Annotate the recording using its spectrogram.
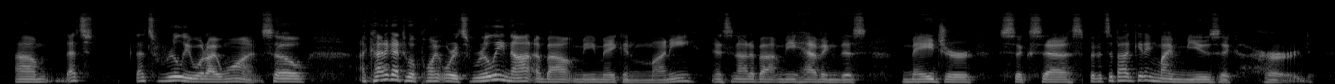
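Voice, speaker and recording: This man's medium-pitched voice has a relaxed yet bright, sharp tone and ordinary pitch variation. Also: moderate pace. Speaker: country songwriter and singer. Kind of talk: casual vlog update to viewers. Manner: relaxed, conversational with fillers and repeats.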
